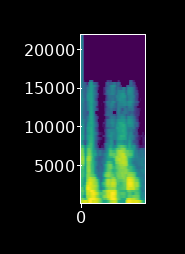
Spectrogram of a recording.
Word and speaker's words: Gal Hassin: The right pronunciation is Gal Hassin, because Hassin is the former Arabic name of Isnello, which is the little village where the center sits, and which means called the creek.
